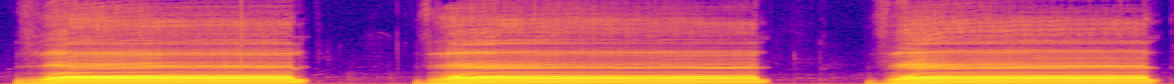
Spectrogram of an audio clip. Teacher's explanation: জিহবার অগ্রভাগ সামনের উপরে যে দাঁত আছে সেই দাঁতের সাথে স্পর্শ হবে এবং সামনের অংশ সামান্য পরিমাণ বের হয়ে আসতে হবে এবং বাহির থেকে যেন দেখা যায় আমরা এভাবে করে উচ্চারণ করব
